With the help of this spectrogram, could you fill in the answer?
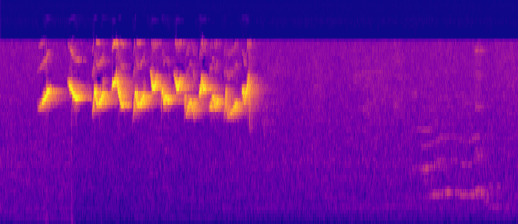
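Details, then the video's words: Ultramarine grosbeak giving a hurried burst of roughly a dozen bright, slurred whistles over about two and a half seconds, followed by quiet with a few faint low whistles in the background. "AZULÃO CANTANDO"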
